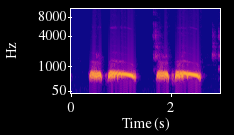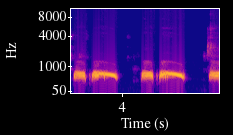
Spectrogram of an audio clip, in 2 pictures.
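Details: Spotted dove acting as a ground decoy, cooing to gather its flock: a steady pattern of a short rough coo followed by a longer falling coo, repeated about every 1.4 seconds. Background is quiet.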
